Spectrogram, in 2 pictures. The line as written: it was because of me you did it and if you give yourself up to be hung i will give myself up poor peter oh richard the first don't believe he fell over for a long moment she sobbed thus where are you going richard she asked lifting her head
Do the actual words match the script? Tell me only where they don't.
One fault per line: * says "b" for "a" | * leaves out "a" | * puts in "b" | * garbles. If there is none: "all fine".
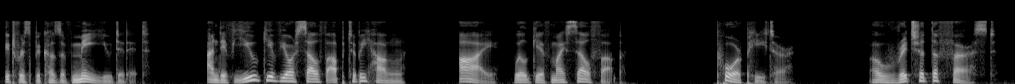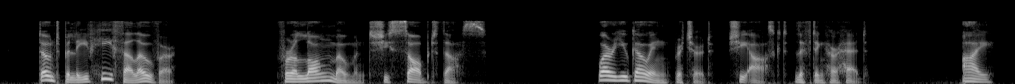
* puts in "i"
